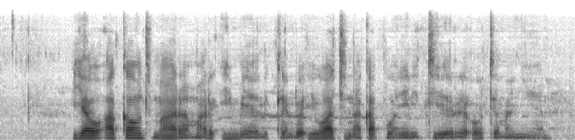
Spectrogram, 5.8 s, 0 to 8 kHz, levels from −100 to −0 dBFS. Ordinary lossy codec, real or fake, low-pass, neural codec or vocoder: none; fake; 7.2 kHz; vocoder, 22.05 kHz, 80 mel bands, HiFi-GAN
